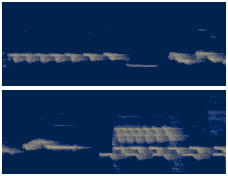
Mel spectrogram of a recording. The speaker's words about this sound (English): I've got a robin.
